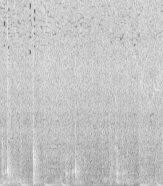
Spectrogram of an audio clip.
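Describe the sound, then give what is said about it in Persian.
Food sizzles and fries in a pan while a utensil stirs it, producing a few scraping strokes over the steady crackle of hot oil during home cooking. “این دفعه داره سرخ میشه”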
